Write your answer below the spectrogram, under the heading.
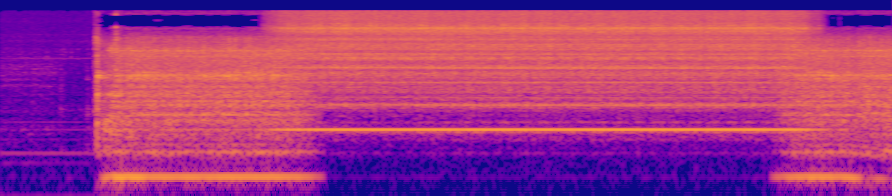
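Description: Metalworking lathe starting up about a second in and running steadily while a twist drill in the tailstock bores into a very hard steel hex bar. A steady whine sits over the machine noise from about three seconds in until near the end.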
